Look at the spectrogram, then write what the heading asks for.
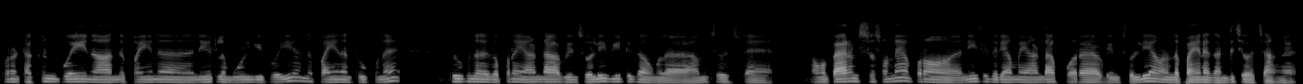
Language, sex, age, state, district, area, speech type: Tamil, male, 45-60, Tamil Nadu, Ariyalur, rural, spontaneous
